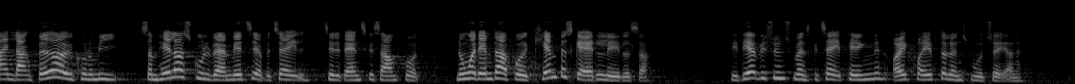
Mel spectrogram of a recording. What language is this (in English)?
Danish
